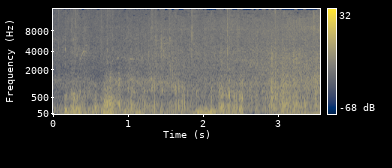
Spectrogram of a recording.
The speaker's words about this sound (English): 5 days, the hurricane howled with demonic force day and night. There was no bird song, and even the insects were still. The only sound was the roar of the wind and the lashing of the rain.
